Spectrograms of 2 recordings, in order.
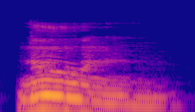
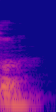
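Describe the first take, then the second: First: The vowel is long. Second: The vowel is short. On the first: It means snow. "스노우 눈은 길어요. 강세가 있어요" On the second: It means eye. "아이 눈은 짧은 소리 그냥 눈"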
